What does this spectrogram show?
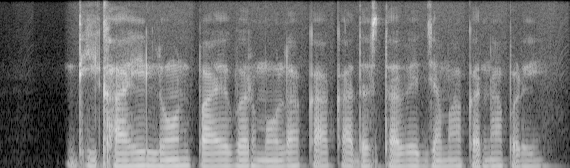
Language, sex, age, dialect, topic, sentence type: Chhattisgarhi, male, 18-24, Eastern, banking, question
